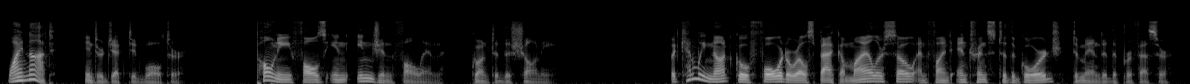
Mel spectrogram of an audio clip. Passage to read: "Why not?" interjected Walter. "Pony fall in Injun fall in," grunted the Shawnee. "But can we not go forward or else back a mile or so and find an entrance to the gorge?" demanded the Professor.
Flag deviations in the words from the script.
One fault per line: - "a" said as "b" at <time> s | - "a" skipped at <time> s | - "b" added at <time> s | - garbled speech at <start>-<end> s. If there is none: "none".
- "fall" said as "falls" at 2.9 s
- "an" skipped at 9.5 s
